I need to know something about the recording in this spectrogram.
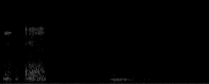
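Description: Near silence: faint room tone, with one brief soft noise at the start.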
